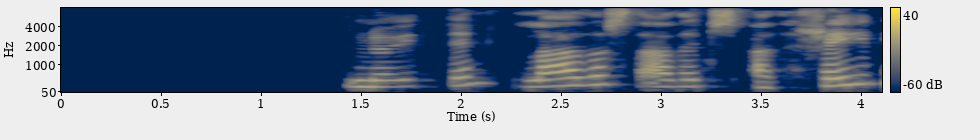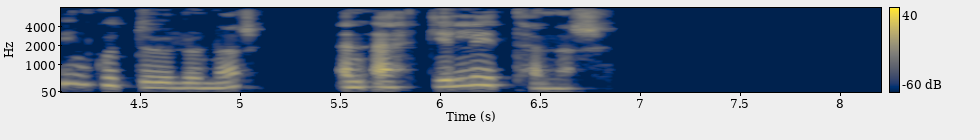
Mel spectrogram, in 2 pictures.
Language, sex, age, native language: Icelandic, female, 40-49, Icelandic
